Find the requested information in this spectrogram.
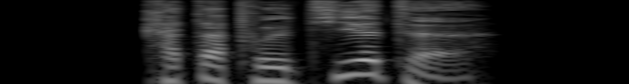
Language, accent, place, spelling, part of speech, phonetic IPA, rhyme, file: German, Germany, Berlin, katapultierte, adjective / verb, [katapʊlˈtiːɐ̯tə], -iːɐ̯tə, De-katapultierte.ogg
- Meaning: inflection of katapultieren: 1. first/third-person singular preterite 2. first/third-person singular subjunctive II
